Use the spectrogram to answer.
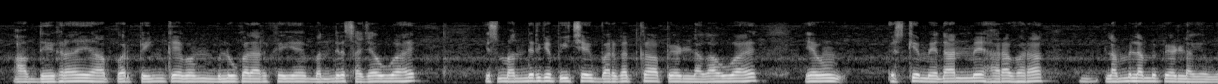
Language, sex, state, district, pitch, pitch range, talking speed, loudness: Hindi, male, Bihar, Madhepura, 140 Hz, 135-145 Hz, 175 wpm, -13 LUFS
